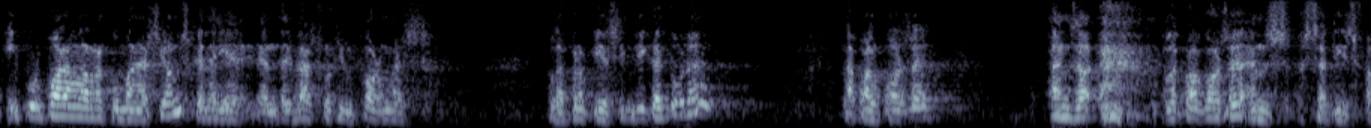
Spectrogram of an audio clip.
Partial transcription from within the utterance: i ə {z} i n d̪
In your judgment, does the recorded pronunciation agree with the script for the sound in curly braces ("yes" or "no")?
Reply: no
